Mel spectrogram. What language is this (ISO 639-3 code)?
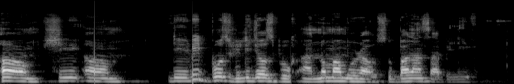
pcm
